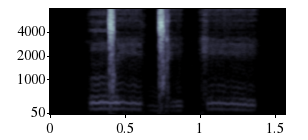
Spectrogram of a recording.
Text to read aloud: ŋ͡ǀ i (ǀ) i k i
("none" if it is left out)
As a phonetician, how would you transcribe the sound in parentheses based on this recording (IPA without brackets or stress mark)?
ɡ͡ǀ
